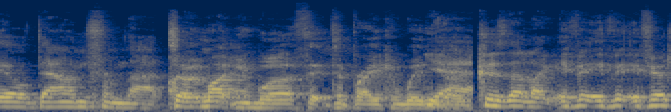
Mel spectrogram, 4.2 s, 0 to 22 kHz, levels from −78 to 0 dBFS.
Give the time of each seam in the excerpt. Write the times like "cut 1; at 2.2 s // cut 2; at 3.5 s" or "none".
cut 1; at 1.1 s // cut 2; at 3.0 s

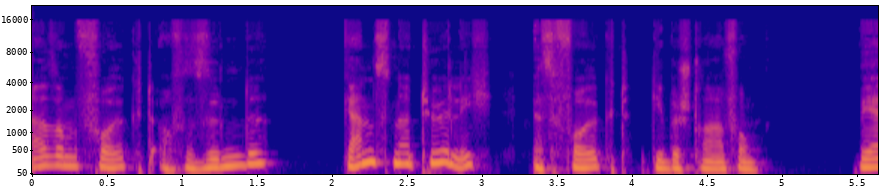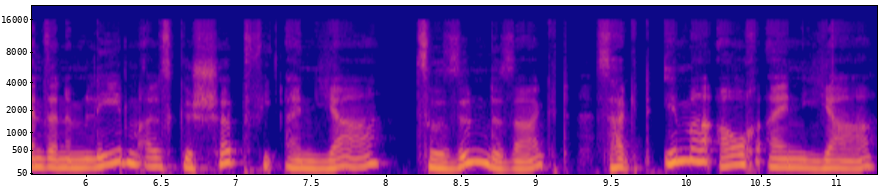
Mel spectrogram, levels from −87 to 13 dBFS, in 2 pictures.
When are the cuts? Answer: cut 1; at 3.2 s

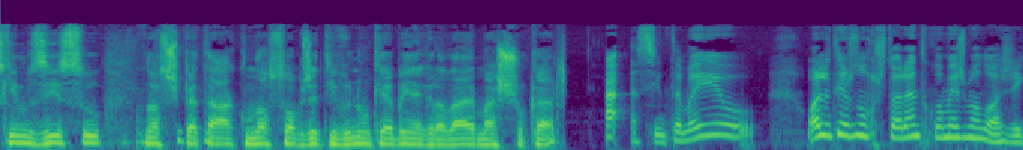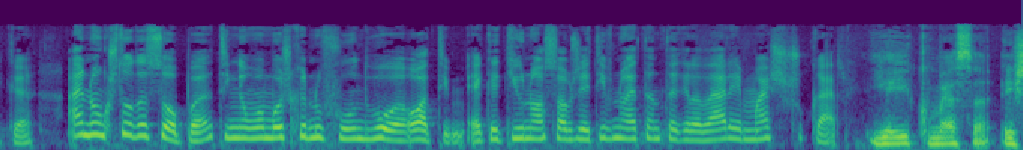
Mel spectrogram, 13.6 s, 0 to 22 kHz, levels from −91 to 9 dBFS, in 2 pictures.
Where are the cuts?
cut 1; at 0.9 s

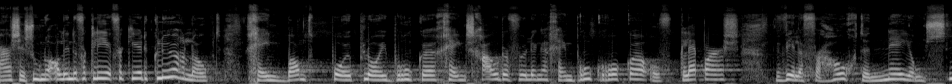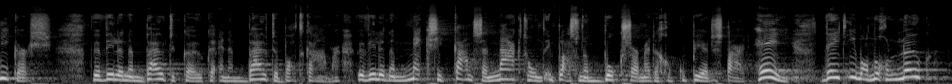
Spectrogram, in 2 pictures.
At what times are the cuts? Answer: none

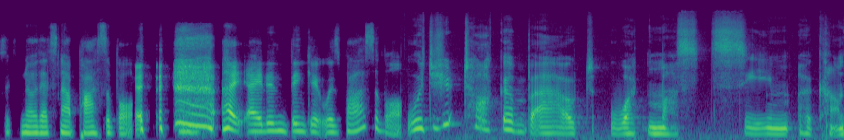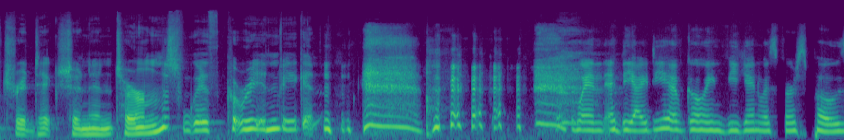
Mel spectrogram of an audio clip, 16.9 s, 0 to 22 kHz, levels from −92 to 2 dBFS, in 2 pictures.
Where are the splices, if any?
cut 1; at 1.3 s // cut 2; at 4.0 s // cut 3; at 12.7 s

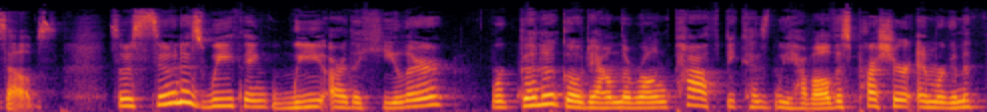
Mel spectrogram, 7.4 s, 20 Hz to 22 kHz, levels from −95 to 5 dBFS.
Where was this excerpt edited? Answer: cut 1; at 5.8 s

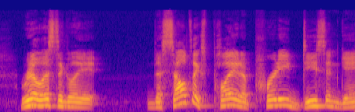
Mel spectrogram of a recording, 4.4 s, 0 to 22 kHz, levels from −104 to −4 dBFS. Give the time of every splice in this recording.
cut 1; at 1.7 s

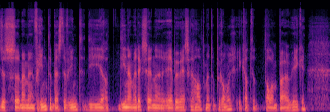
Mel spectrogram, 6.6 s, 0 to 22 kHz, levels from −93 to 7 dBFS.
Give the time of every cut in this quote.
none

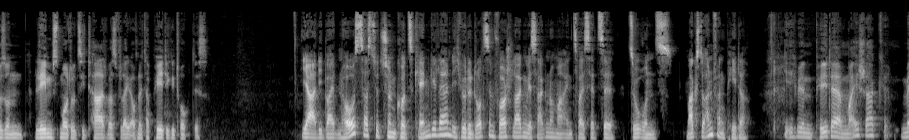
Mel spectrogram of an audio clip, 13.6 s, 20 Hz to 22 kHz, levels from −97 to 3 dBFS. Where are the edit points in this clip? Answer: cut 1; at 9.3 s // cut 2; at 11.8 s

